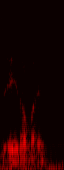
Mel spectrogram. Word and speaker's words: Edelweiss: I mean, it is technically in America, probably Edelweiss, but because we don't pronounce the W like a V.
